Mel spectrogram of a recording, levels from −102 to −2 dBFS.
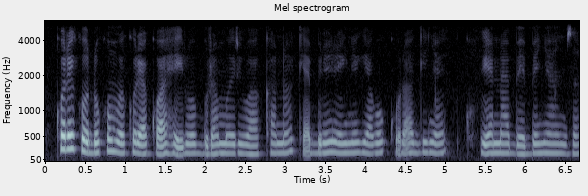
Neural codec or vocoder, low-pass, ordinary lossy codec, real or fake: none; 5.4 kHz; none; real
